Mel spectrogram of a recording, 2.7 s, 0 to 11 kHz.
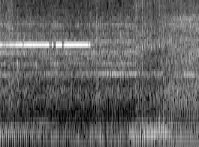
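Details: Honda 3813 liquid-cooled lawn tractor with the transaxle clutch damper removed: the engine runs at a steady buzz and dips briefly as the clutch engages immediately by foot, then settles. Healthy.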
